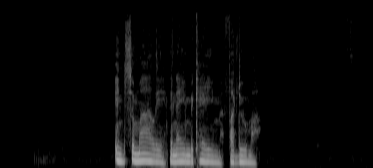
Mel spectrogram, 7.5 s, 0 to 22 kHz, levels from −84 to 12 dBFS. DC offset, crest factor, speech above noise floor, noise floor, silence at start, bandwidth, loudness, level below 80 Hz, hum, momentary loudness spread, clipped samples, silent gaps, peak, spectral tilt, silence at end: under 0.1%; 16 dB; 57 dB; -87 dBFS; 2.3 s; 14 kHz; -32 LUFS; -66 dBFS; none; 8 LU; under 0.1%; none; -20 dBFS; -7.5 dB/octave; 2.3 s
